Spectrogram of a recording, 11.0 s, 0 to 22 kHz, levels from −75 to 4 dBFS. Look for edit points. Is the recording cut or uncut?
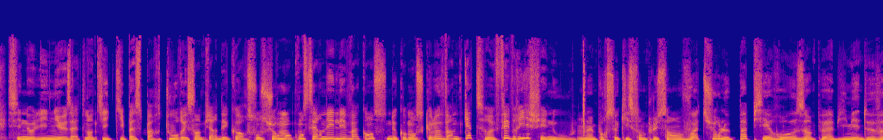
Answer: uncut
